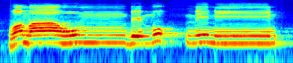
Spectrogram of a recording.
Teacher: میم کو حمزہ سے ملانا ہے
